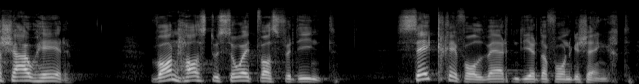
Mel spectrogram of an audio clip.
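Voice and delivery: put-on slow, measured reading from a children's history book; story read aloud. A narrator's reading. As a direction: read the tale aloud to the congregation, unhurried. Beispiel vorlesen aus diesen Büchlein.

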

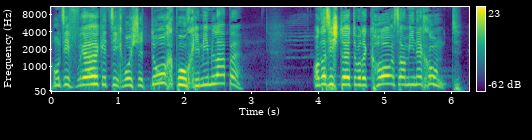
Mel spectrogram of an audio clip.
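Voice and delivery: loud, high, fervent sermon delivery; full-force preaching. Acted. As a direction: preach it out to the whole hall.

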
